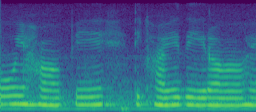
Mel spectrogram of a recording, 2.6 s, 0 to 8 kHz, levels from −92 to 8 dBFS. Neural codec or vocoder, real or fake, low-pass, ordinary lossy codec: none; real; 7.2 kHz; none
